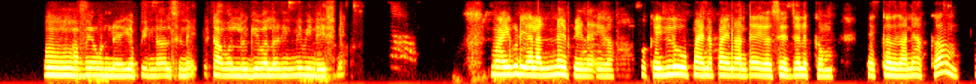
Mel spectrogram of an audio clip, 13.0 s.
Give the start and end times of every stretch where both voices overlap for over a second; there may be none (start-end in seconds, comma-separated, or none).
none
